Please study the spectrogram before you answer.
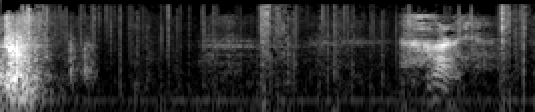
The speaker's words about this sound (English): Then you drag him in and kick the door shut.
